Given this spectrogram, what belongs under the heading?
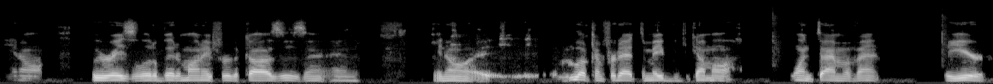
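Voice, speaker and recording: A man with a lowish voice chats casually as a racetrack co-host, laughing as he goes and stumbling through restarts. The recording is dull and lo-fi, with the top end rolled off. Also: little pitch movement, normal speed, darkish tone, no room sound. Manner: laughs often, rambling with restarts. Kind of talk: casual chat. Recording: dull lo-fi sound.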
